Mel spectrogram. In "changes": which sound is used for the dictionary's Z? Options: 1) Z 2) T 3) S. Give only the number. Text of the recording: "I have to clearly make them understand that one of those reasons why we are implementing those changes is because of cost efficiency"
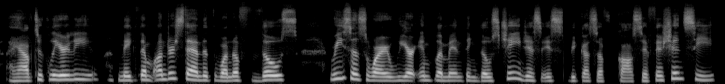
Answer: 3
